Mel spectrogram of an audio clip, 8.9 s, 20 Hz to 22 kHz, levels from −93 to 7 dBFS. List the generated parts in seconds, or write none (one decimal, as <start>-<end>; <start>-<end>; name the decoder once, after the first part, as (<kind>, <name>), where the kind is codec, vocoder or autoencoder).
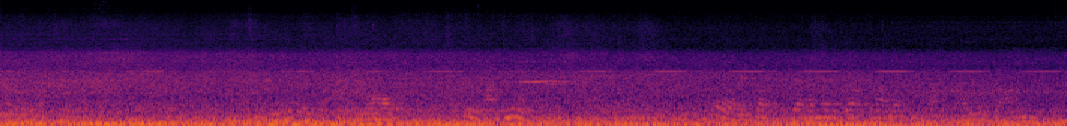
1.1-1.8 (autoencoder, DAC-VAE)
